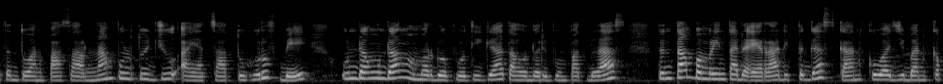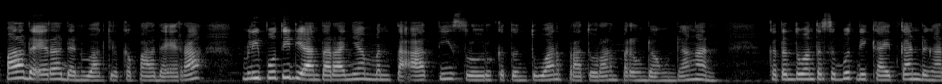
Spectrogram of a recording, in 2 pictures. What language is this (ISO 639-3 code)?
ind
